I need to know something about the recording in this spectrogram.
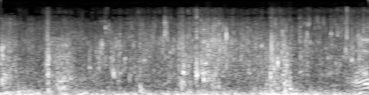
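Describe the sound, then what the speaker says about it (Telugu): Strong wind buffets the microphone on open water during a fishing boat trip, a loud, rough, continuous roar with gusting surges and splashy rumble, no voices. "గాలి మాత్రం బాగా లేచింది ఫ్రెండ్స్."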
